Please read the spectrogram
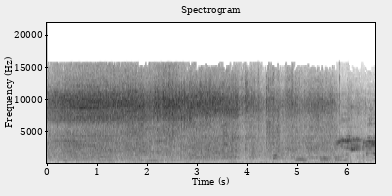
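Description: Two stock Honda EX5 100cc four-stroke single-cylinder drag bikes launching off the line and revving hard as they accelerate away, their engine pitch climbing and dropping through the gear changes.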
